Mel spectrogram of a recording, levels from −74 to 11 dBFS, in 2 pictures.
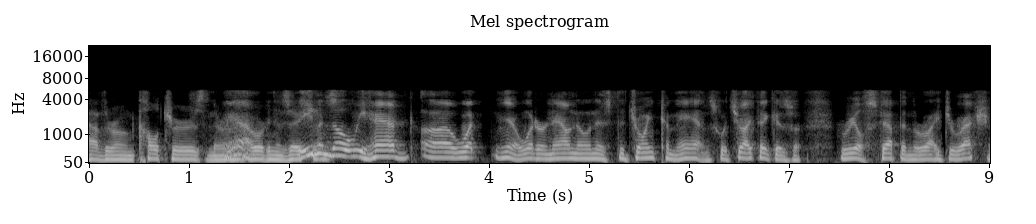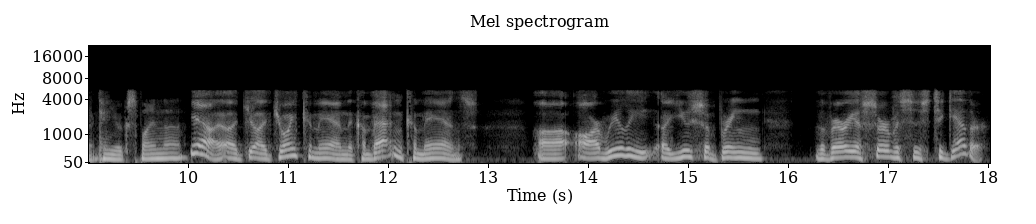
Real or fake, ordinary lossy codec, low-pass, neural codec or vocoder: fake; AAC, 24 kbps; 5.4 kHz; autoencoder, 48 kHz, 32 numbers a frame, DAC-VAE, trained on Japanese speech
